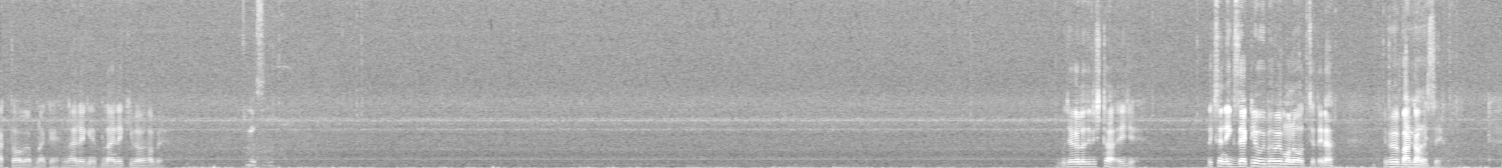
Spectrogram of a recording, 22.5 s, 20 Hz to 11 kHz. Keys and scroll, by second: 20.0 ctrl+space.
